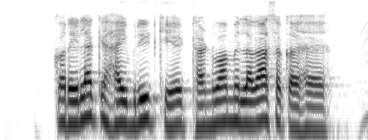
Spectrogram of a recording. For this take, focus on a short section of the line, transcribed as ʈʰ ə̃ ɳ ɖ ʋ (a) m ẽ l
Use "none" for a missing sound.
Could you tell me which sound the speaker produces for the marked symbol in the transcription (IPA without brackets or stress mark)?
a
